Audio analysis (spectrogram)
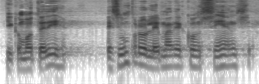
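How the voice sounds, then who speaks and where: Speaking at a moderate pace with a fairly high, steady tone, a male preacher addresses his congregation with passion, hammering home phrases through repetition. The church hall gives his words a long, lingering reverb.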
